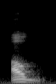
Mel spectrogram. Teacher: Jadi pinggir lidahnya itu ditempelkan dengan gigi geraham atas baik kiri maupun kanan, dan kemudian ketika sukun itu jangan dipantulkan atau jangan dilepas dulu lidahnya supaya tidak berbunyi kolkolah.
